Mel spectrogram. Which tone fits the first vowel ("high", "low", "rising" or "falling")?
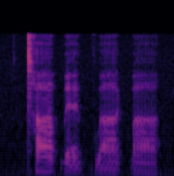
high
